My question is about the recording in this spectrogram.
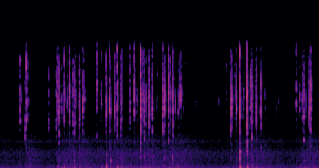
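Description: Computer keyboard typing: quick runs of key clicks, broken by a pause of about a second partway through.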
